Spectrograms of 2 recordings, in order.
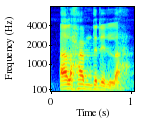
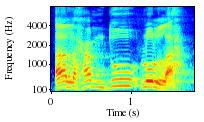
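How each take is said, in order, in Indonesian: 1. Huruf d memakai i dan huruf l memakai i. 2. Huruf d memakai u dan huruf l memakai u. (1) "dengan kasrah dalnya" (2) "bidhammid dali wal lami, dengan dhammanya dal dan lam"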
